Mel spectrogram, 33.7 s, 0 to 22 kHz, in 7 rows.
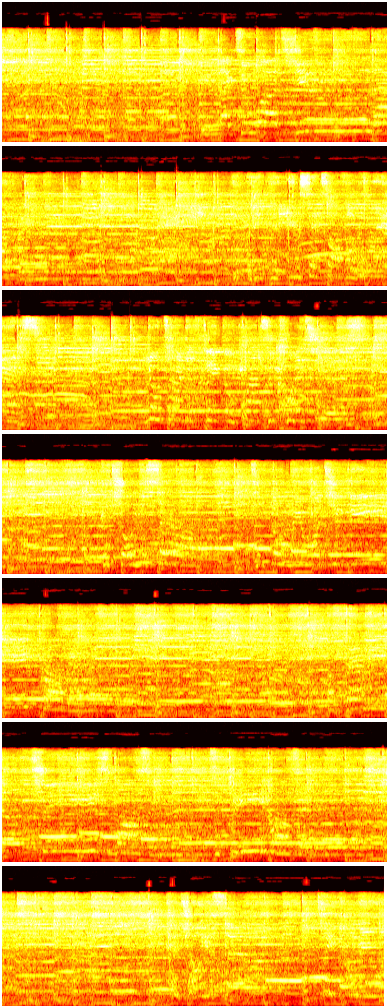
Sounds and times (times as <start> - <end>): Music: 0.0 - 33.6
Male singing: 2.5 - 5.7, 7.7 - 10.3, 11.4 - 14.2, 15.5 - 20.9, 23.3 - 28.8, 30.9 - 33.6.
